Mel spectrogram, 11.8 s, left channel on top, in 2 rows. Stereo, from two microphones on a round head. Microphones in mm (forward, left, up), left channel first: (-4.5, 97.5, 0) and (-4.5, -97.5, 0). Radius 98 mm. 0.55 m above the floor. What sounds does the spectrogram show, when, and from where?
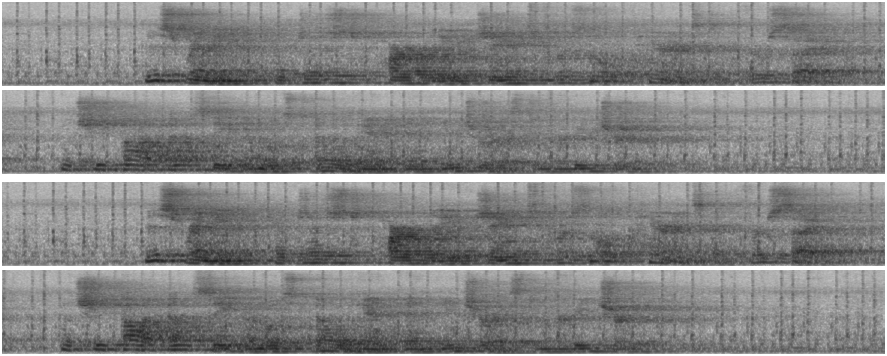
1.0 s a woman speaking: 50° right (ahead or behind), 3.5 m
